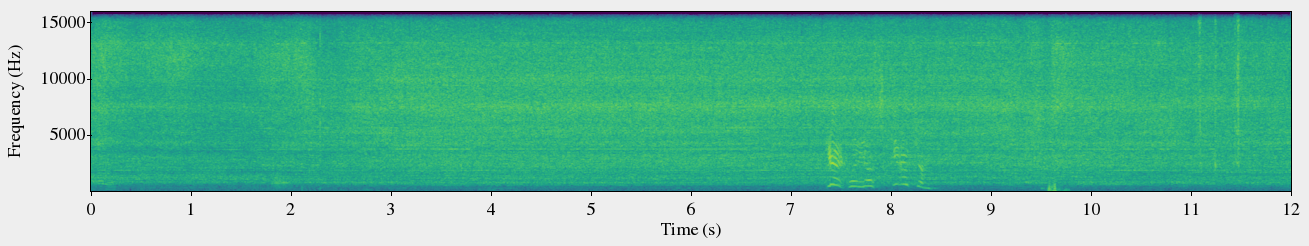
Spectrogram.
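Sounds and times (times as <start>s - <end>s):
hair dryer blowing: 0.0s - 12.0s.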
